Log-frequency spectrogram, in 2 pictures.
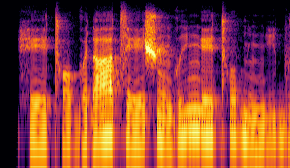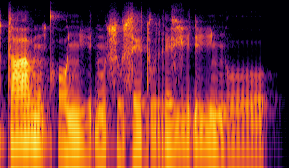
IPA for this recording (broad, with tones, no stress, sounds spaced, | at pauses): h eː˨ tʰ ɔ˨ ɡʷ ɛ˨ ɗ aː˦ t͡s eː˨˦ ʃ ũ˨ ɡʷ iː˦ ŋ eː˦ tʰ o˦ b ĩ˨ ŋ iː˦ b u˨ t aː˦ β ũ˨ kʰ ɔ˨ ɲ iː˨ ɗ ũ˨ s u˨ z e˨ d u˨ r e˦ ɣ i˦ ɗ iː˦˨ ɲ oː˨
